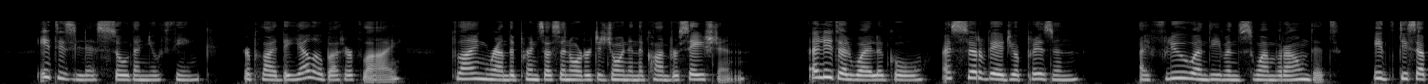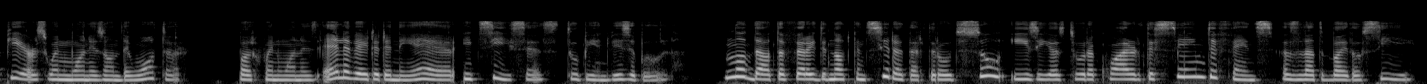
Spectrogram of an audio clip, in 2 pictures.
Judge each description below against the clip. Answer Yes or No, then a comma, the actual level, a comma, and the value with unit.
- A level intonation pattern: Yes, narrow, 2.3 semitones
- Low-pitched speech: No, high, 225 Hz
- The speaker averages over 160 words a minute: Yes, average, 170 wpm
